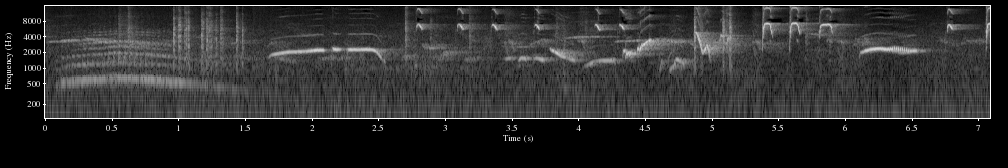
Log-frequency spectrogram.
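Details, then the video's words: Song of a white-rumped shama, switching voices and flicking its tail to provoke rival birds: a low downslurred whistle, then bright rising and falling whistles mixed with scratchy high chips, repeated in short bursts. "chòe lửa hót giọng yến reo,bắn dây đảo giọng đánh đuôi kích chim cực mạnh"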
